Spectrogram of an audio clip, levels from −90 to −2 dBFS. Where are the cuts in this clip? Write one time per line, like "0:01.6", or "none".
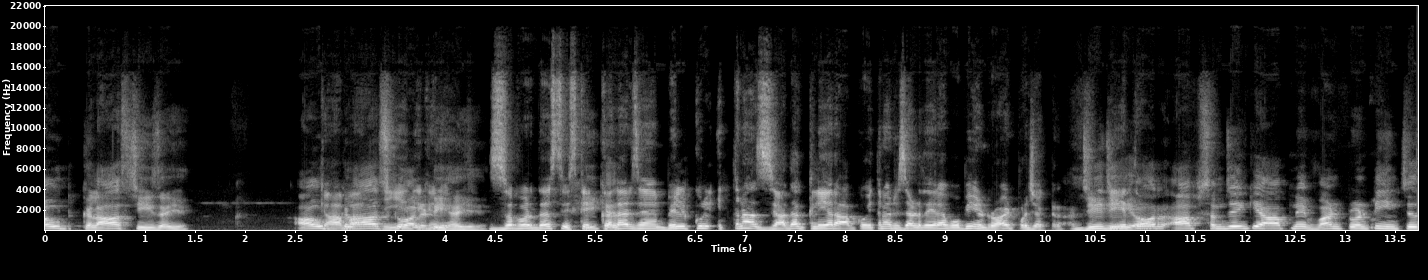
none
